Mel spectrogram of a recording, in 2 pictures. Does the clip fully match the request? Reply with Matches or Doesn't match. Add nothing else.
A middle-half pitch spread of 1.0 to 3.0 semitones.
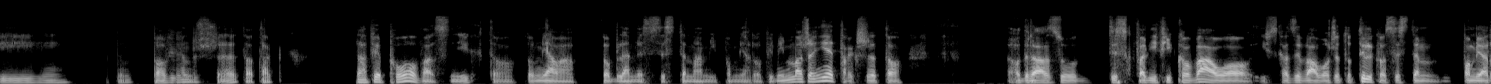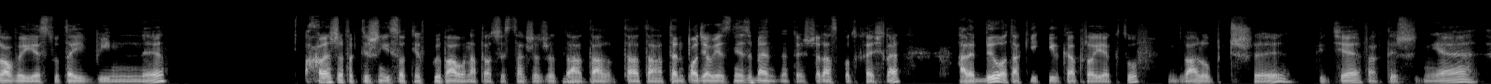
Doesn't match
